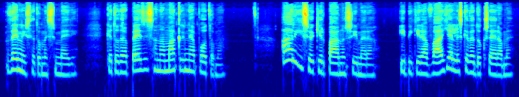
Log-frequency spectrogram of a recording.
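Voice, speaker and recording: Woman reading a story in a mellow voice. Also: medium pitch, steady tone, no echo, studio quality. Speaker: narrator. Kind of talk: scripted story narration.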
